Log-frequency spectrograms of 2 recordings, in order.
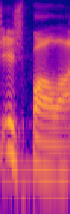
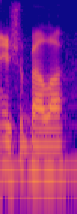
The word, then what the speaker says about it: Ishbala: But yeah, it's Ishbala, not Isabella. I always pronounce it incorrectly. I keep adding an A that isn't there. Actually, I add a whole syllable that isn't there. And a letter. I add a letter and a syllable that doesn't even exist within the word.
